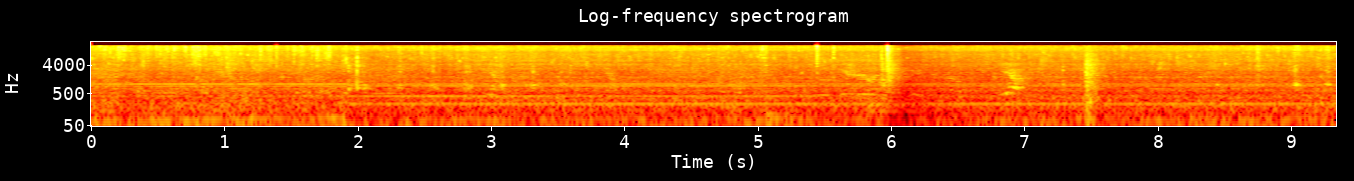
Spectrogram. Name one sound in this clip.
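Small metal parts clink and tap against each other.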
